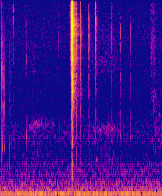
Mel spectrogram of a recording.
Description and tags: Snipping some scissors
snip, scissors, scissor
